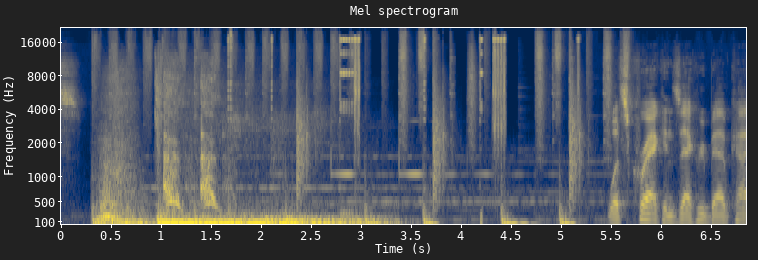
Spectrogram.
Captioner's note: upbeat music; dog barking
